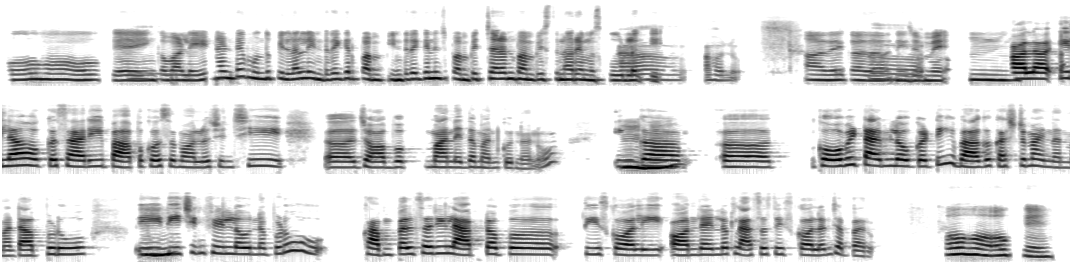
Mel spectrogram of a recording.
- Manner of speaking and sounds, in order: sniff; other noise; in English: "జాబ్"; in English: "కోవిడ్ టైమ్‌లో"; in English: "టీచింగ్ ఫీల్డ్‌లో"; in English: "కంపల్సరీ ల్యాప్‌టాప్"; in English: "ఆన్‌లైన్‌లో క్లాసెస్"
- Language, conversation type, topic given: Telugu, podcast, ఏ పరిస్థితిలో మీరు ఉద్యోగం వదిలేయాలని ఆలోచించారు?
